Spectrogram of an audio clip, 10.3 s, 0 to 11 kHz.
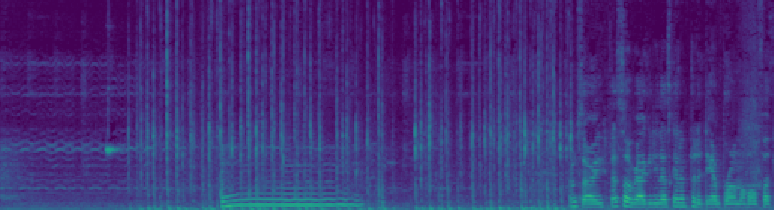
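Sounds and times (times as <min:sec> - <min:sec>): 
typing on a computer keyboard: 0:01.7 - 0:07.8
speech: 0:02.9 - 0:03.3, 0:07.6 - 0:10.3.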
